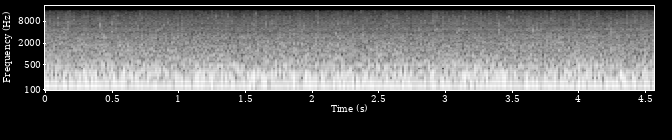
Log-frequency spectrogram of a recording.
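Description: Wilton horizontal bandsaw running and cutting through bar stock under slow power feed, with coolant flowing over the blade: a steady motor hum under an even hiss of the cut and the coolant.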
